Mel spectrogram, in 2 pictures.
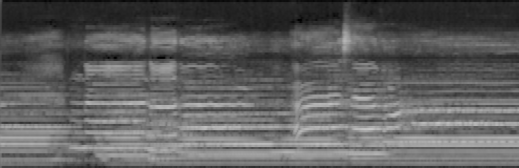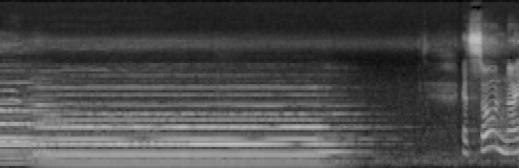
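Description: A pipe organ accompanies a hymn sung by a few voices. It closes on a long held chord with a deep bass that dies away near the end. The organ's pipes have recently been taken down and cleaned, and it sounds so much better.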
